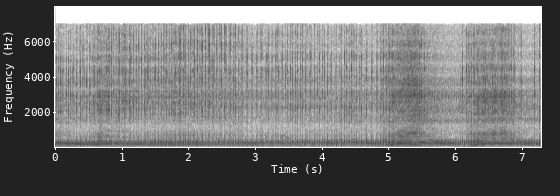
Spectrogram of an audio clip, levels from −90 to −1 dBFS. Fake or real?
real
